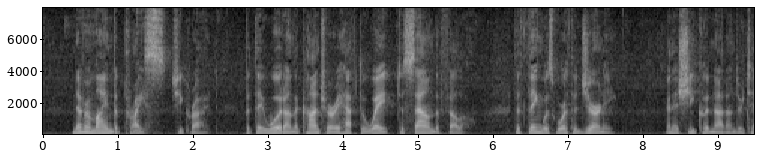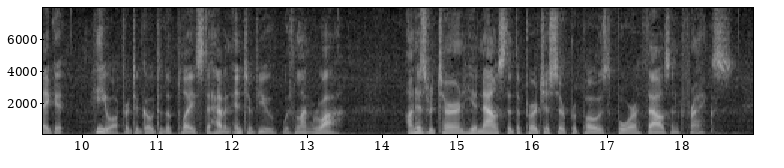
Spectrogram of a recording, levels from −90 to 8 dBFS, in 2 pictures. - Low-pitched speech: Yes, low, 120 Hz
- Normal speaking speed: Yes, average, 180 wpm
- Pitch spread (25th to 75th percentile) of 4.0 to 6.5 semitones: No, average, 3.6 semitones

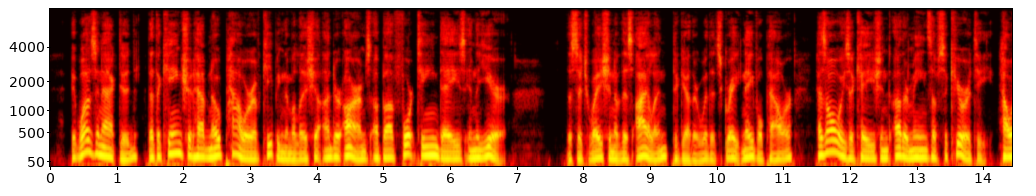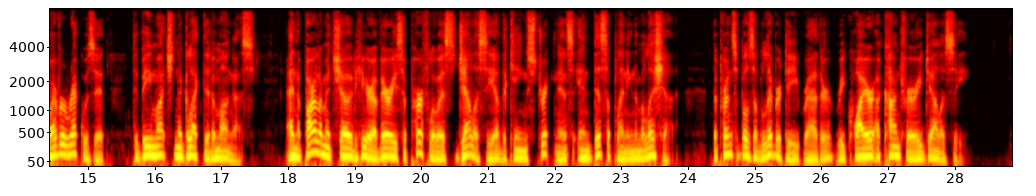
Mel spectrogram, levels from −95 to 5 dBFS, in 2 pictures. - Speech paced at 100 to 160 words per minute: Yes, average, 155 wpm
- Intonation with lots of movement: Yes, wide, 5.9 semitones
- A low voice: Yes, low, 105 Hz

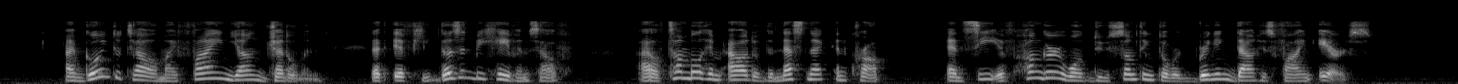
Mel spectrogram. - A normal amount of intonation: No, wide, 6.3 semitones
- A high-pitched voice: Yes, high, 215 Hz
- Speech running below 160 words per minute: Yes, average, 150 wpm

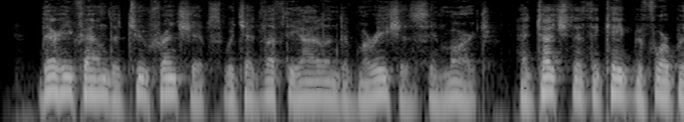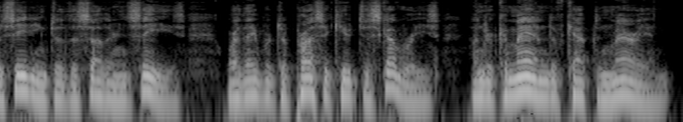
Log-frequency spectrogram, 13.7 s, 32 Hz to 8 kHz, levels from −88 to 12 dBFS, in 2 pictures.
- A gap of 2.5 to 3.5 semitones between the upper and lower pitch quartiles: No, average, 4.2 semitones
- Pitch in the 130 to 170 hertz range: No, low, 100 Hz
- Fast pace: No, average, 165 wpm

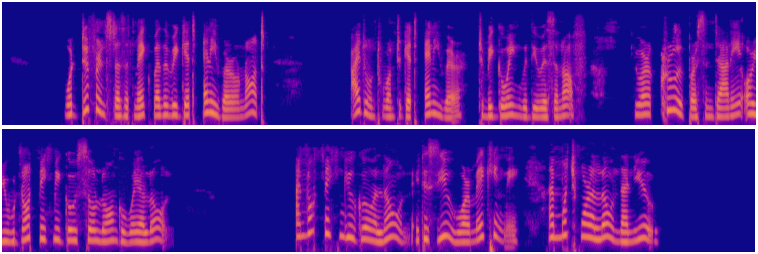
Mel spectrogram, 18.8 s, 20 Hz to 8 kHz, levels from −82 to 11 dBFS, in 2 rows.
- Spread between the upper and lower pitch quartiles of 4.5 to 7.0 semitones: Yes, average, 5.0 semitones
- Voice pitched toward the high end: Yes, high, 205 Hz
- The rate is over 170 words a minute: Yes, average, 200 wpm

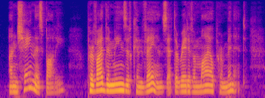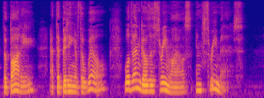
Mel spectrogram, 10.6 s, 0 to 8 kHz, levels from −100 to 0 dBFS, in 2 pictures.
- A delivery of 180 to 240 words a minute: Yes, average, 185 wpm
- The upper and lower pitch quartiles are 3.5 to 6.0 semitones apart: Yes, average, 4.3 semitones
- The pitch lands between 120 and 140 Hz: Yes, low, 135 Hz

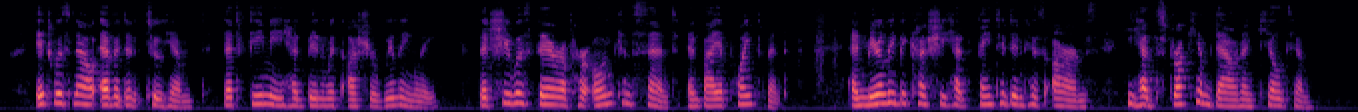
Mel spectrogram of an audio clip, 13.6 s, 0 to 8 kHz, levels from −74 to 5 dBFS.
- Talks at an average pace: Yes, average, 180 wpm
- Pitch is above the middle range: Yes, high, 205 Hz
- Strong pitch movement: No, average, 4.3 semitones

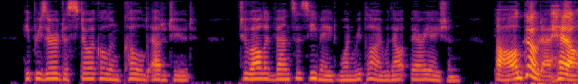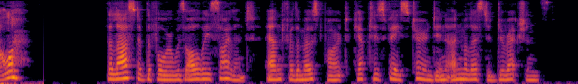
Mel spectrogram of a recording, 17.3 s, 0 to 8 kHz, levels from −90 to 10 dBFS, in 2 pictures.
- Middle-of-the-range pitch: Yes, medium, 170 Hz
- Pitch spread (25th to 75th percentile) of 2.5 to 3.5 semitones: Yes, average, 3.1 semitones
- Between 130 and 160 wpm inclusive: Yes, average, 140 wpm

